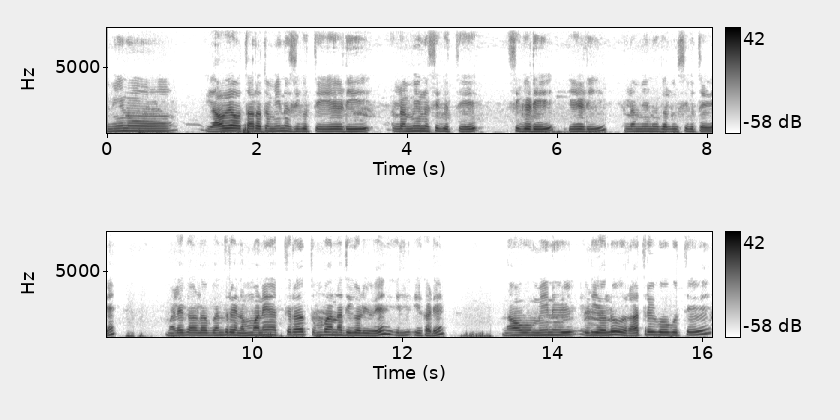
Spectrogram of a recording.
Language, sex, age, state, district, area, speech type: Kannada, male, 30-45, Karnataka, Udupi, rural, spontaneous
